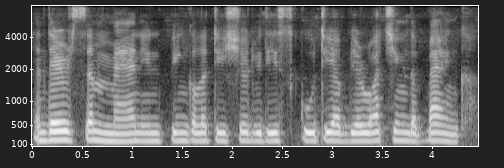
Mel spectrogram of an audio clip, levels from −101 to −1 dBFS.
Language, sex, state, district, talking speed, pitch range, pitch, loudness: English, female, Nagaland, Dimapur, 230 wpm, 165-175 Hz, 170 Hz, -16 LUFS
